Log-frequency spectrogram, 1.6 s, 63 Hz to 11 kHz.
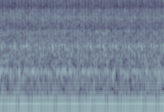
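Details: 1937 Caterpillar RD4 crawler tractor/dozer, started after sitting for many years; steady low slow diesel chug, no knocks or misses; normal idle.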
